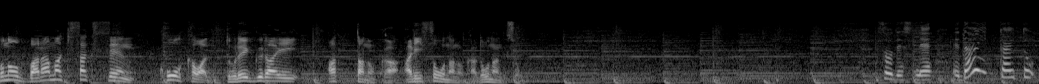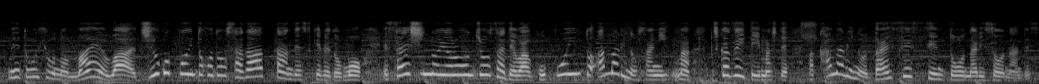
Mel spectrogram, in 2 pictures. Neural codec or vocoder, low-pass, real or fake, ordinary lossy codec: none; none; real; none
